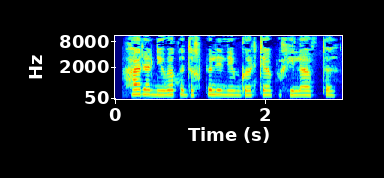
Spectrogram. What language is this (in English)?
Pashto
